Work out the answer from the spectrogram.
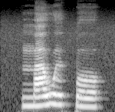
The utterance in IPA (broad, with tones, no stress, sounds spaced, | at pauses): m a˨˦ w ɨ˧ k͡p o˨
